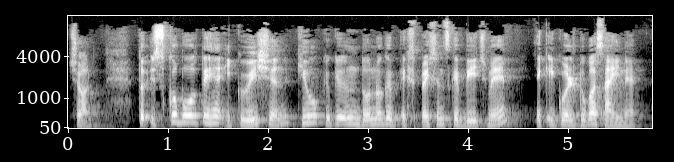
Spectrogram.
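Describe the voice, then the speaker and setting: A young man gives a maths lecture in a fairly high voice for a man. He keeps quizzing his students and answering the questions himself. When he reads out expressions, he slows down and spells them out step by step. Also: darkish tone. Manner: repeats key terms with quiz-like questions, slowing to spell out expressions. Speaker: maths teacher. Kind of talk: classroom lecture.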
